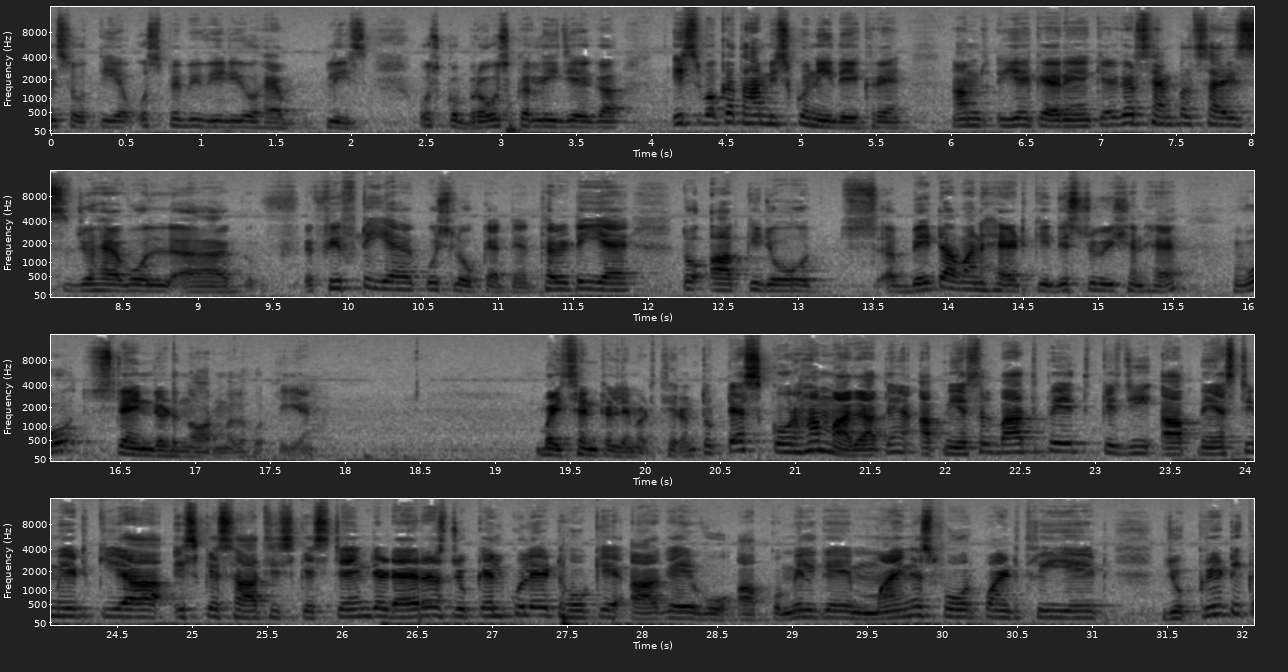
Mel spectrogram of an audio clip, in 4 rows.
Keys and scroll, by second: 17.9 Right.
